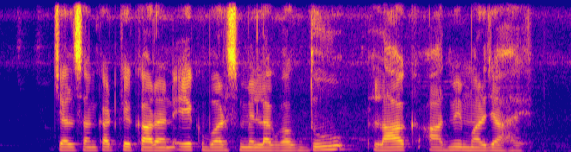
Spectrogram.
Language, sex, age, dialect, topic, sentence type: Magahi, male, 56-60, Southern, agriculture, statement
